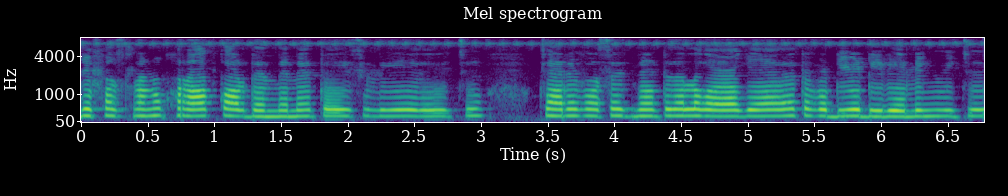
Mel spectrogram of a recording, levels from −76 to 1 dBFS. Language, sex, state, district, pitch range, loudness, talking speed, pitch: Punjabi, female, Punjab, Fazilka, 220-235 Hz, -17 LUFS, 210 wpm, 230 Hz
